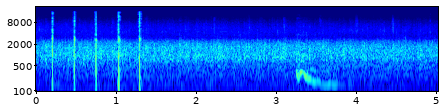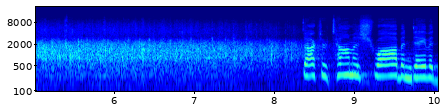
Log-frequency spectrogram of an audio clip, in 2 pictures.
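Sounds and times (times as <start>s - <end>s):
sharp claps: 0.0s - 1.5s
audience applause: 0.0s - 8.4s
speech: 8.4s - 10.0s.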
